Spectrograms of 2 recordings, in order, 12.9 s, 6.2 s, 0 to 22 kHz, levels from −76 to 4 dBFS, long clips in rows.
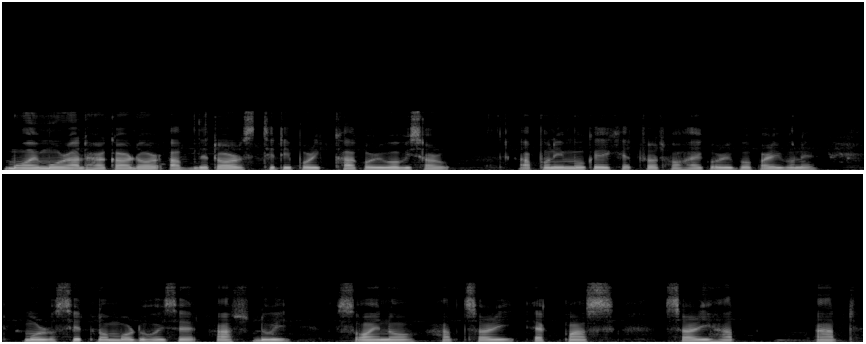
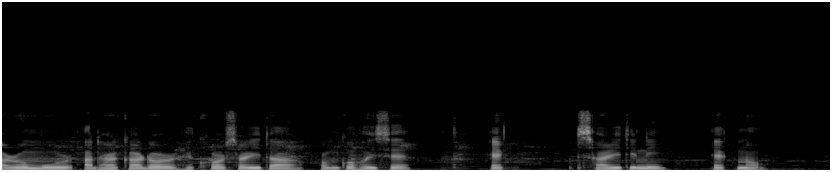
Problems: constant background noise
